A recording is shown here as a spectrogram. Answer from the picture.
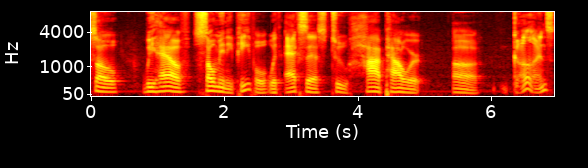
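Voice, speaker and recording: A man speaks at a very slow pace in a fairly low voice with ordinary pitch variation. The recording is very clean, with a silent background. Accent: Southern US. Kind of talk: casual conversation.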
